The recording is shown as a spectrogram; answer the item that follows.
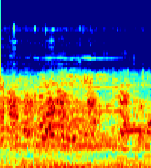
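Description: Faint outdoor crowd murmur with scattered faint yips from excited corgis waiting to race.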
